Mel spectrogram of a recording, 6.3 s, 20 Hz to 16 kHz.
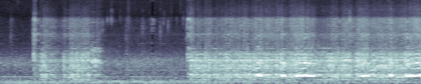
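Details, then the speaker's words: Bayliner boat V8 being winterized in cold weather with fogging oil: several slow, labored, uneven cranking bursts at about three turns a second that never catch; the starter is shot and was then replaced. "Hey, welcome back to Cheapskate Garage, where this winterizing the boat went into changing a starter on the boat because it's shot."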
